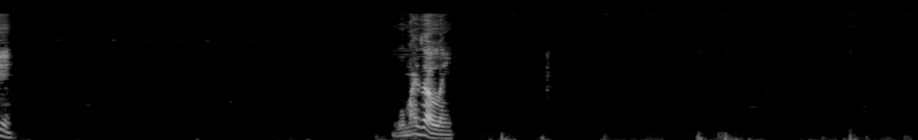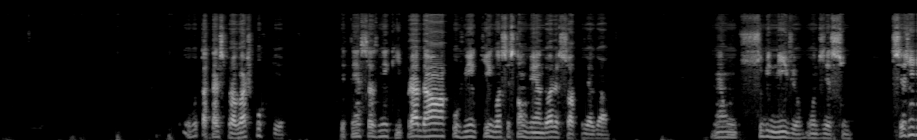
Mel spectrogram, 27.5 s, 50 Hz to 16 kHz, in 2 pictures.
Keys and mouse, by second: 4.8 middle click, 5.2 click, 5.2 right click, 5.5-7.5 middle drag, 8.1 e, 14.1 click, 22.8 click.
